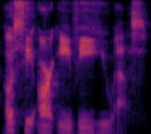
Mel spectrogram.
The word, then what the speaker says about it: Ocrevus: I've heard it pronounced 9 different ways. Ocrevus, if you're ever curious about that.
